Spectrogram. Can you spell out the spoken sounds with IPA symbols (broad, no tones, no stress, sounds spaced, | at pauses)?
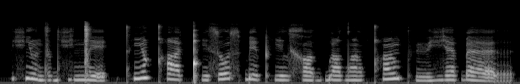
fʲ ũ d ʌ d fʲ e ŋ͡ǀ e | t̪ʰ ĩ qʰ æ ǃʰ i s o s ɓ e pʰ i l x ɒ d ɓ u dˤ ĩ l qʰ ũ pʰ ʉ vʲ æ ɓ æ r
